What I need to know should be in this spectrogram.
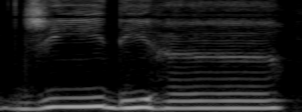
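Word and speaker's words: جيدها: So ya is silent, and before ya sakina you see kasra, which makes this ya madda. So you will say ji, ji. Okay, you will stretch the word ji. Then diha, ha, alif is madda, because before alif you have fatha. So here ya madda, again ya madda, and you have alif madda. Fi jidiha, fi jidiha.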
